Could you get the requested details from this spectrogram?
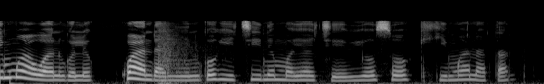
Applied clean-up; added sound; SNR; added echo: none; Gunshot, gunfire; 17 dB; none.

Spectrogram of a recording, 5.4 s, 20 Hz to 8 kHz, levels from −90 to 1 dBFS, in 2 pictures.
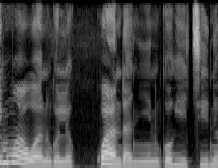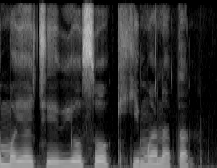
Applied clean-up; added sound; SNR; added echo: none; none; none; none.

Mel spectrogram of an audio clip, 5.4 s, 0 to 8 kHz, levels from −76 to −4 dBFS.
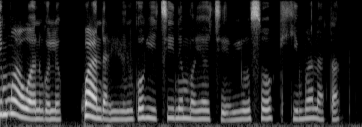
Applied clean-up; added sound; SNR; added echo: neural diffusion model UNIVERSE++.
